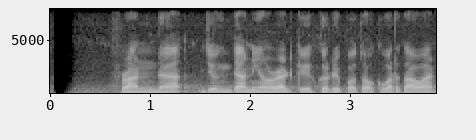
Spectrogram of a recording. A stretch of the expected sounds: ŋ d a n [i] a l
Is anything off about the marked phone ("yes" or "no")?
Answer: no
